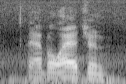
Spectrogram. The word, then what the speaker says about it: Appalachian: going to love the Appalachian Trail appalachin say it right but yeah 85 at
